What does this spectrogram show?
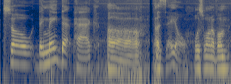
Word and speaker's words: Azazel: Azael was one of them. Azael, right? Azazel. It just Azazel. depends on what language you speak. Yeah, how you pronounce it.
